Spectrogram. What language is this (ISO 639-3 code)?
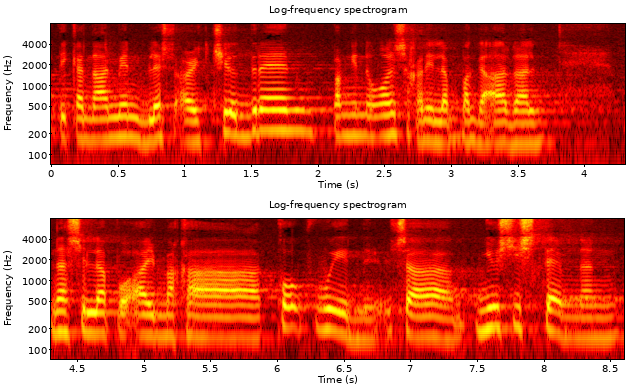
fil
